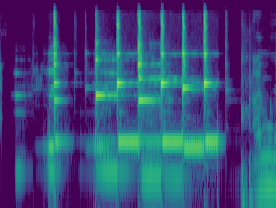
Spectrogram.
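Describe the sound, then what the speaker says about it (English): A phone ringtone chirps in a fast series of bright repeated tones during an online meeting, loud and clear, followed by a brief bit of speech. "someone's phone is ringing as well"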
